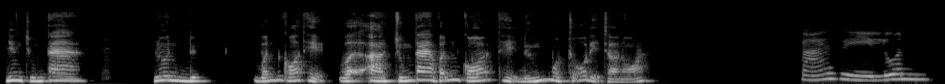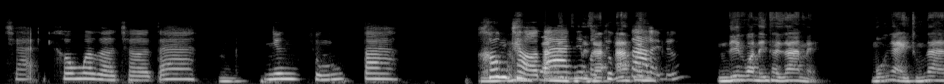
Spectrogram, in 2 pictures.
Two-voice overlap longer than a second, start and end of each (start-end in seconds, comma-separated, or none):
14.2-16.1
